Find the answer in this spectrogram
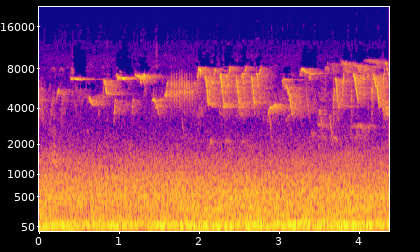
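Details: A Eurasian wren gives a loud, rapid, high-pitched song of fast trills and sharp notes run together for several seconds over a low rumble of wind. It was recorded on a cloudy morning in British local woodland as spring and the breeding season approach.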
